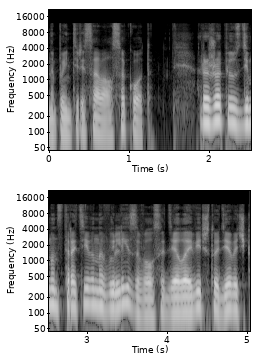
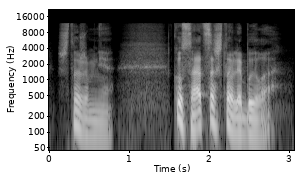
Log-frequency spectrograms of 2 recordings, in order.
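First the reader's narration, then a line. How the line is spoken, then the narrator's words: Feigned sigh. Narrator (Russian): притворно вздохнул Рыжопиус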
